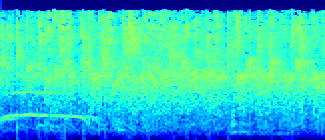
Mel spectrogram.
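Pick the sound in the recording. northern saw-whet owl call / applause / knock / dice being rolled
applause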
